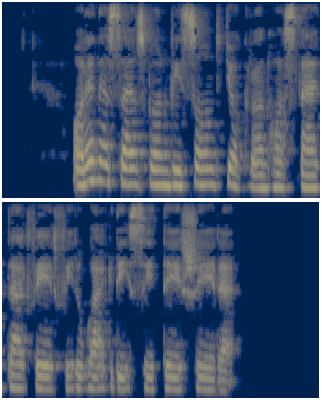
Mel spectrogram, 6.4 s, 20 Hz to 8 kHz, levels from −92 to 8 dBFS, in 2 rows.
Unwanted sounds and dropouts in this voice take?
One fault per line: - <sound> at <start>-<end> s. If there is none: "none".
none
